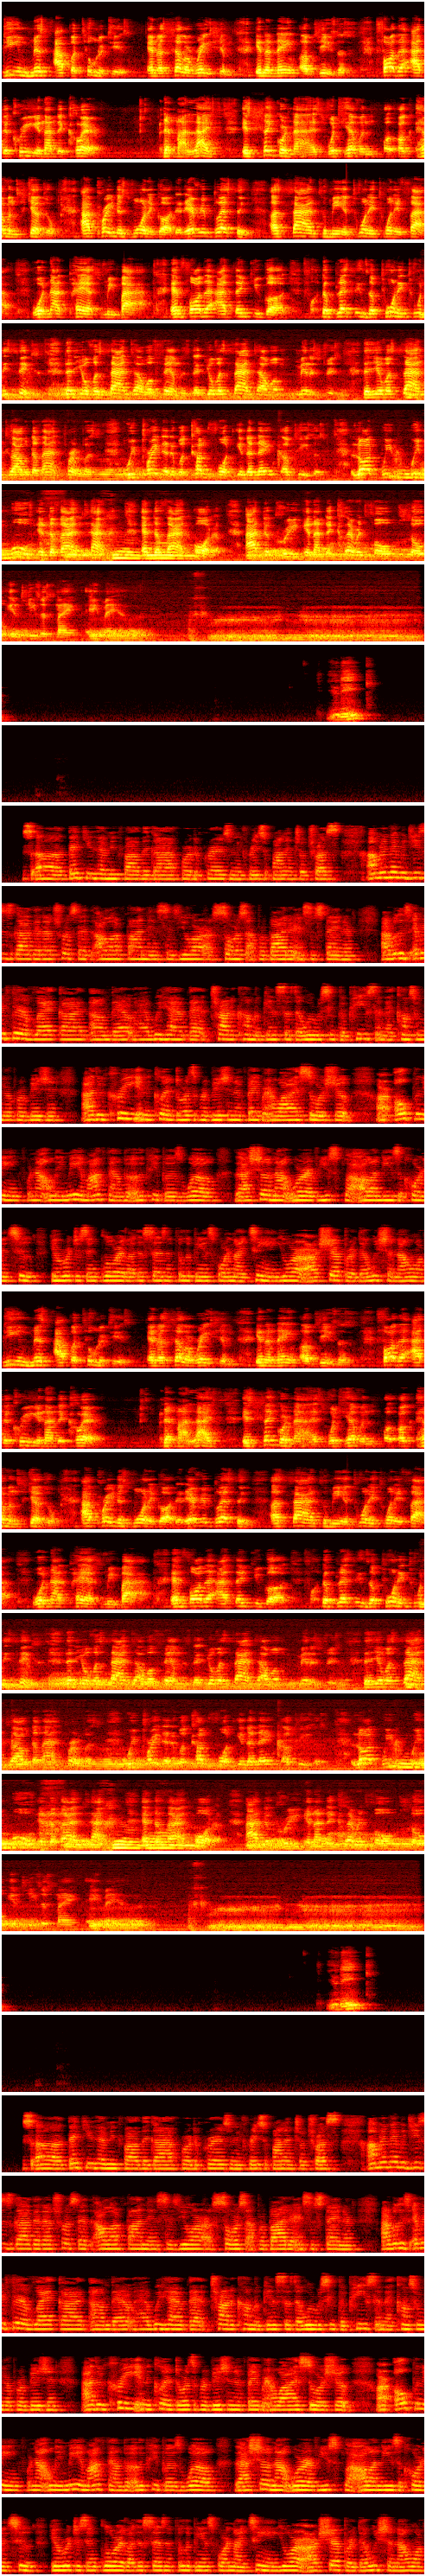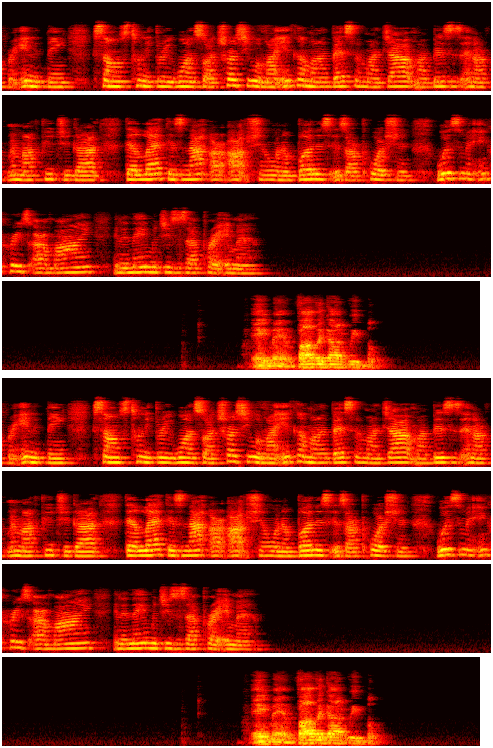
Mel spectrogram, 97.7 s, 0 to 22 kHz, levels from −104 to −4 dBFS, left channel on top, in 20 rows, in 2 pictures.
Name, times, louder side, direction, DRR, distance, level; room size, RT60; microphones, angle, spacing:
voice 1, 0.0-1.4 1.7-6.0 6.7-14.8 15.0-18.0 18.2-35.7, left 4 dB, 75° left, 0.5 m, -27 dB
sound 1, 19.5-39.1, right 1 dB, 70° right, 1.3 m, -31 dB
voice 2, 42.9-43.2 95.4-96.6, equal, 35° right, 1.2 m, -30 dB
voice 3, 49.1-90.6, right 1 dB, 20° right, 1.0 m, -36 dB
3.2 x 2.2 x 2.3 m
head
